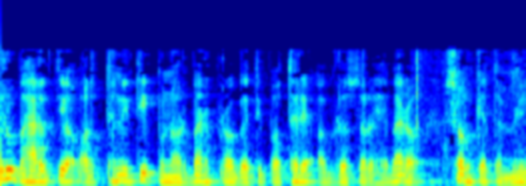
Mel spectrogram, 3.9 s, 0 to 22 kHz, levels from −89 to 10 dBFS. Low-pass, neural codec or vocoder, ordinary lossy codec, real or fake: 7.2 kHz; none; none; real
